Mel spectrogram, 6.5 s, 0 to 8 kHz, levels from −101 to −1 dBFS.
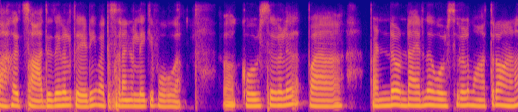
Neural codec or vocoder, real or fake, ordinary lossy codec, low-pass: codec, 16 kHz, 4 kbps, X-Codec, HuBERT features, trained on LibriSpeech; fake; Opus, 32 kbps; 7.2 kHz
